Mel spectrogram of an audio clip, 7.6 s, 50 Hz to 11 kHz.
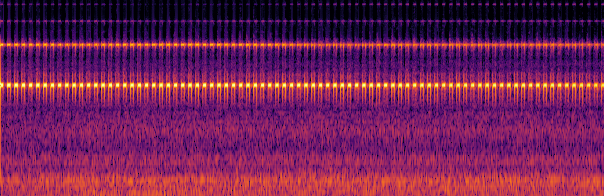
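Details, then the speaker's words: Neatcell Picosecond Laser Pen firing continuously at a fast setting during a third home tattoo-removal session: rapid, very regular high-pitched electronic beeping, about 220 pulses a minute; user says it makes a lot of noise. "Yeah, it makes a lot of noise."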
